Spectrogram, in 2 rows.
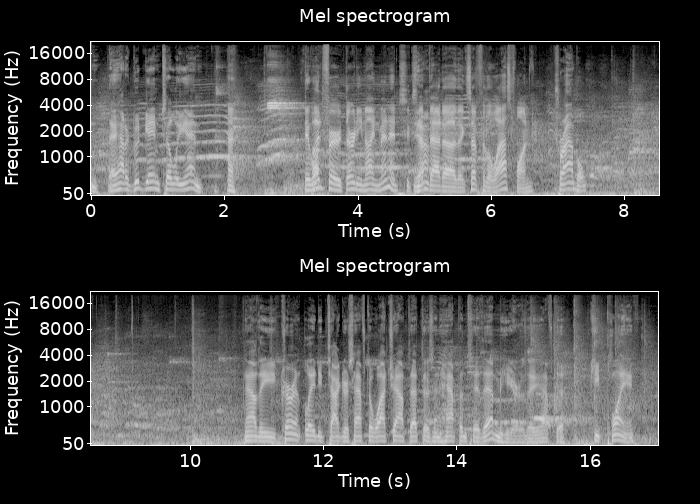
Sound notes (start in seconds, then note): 2.6 whistle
